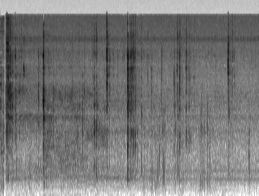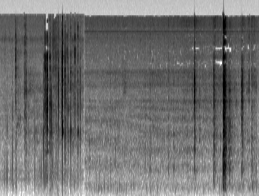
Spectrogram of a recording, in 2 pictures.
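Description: Skateboard rolling on concrete with scattered clicks from the wheels and deck, a clattering run of knocks about six seconds in, and one loud sharp crack near the end as the board slams down on a bailed frontside flip.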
